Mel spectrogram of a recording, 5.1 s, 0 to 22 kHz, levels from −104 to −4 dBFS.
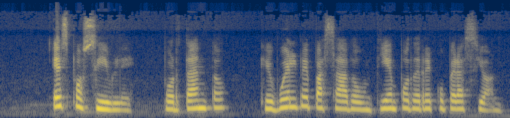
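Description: Microphone overload appears from 0.56 to 0.59 s. The peaks there overshoot by about 3 dB and flatten against the converter's ceiling, with around 7 percent of samples squared off, most likely from an input volume set too high. The result is a brief, harsh crackle on the loudest part of the speech.

Microphone volume stepped down follows at 1.2 s, when voice and background fall together by about 4 dB in one abrupt step. It drops again at 2.22 s, by about 2 dB. The likely cause is call software reacting to the overload by cutting the microphone's input gain.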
